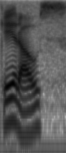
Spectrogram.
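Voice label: "raus", German; Dog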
